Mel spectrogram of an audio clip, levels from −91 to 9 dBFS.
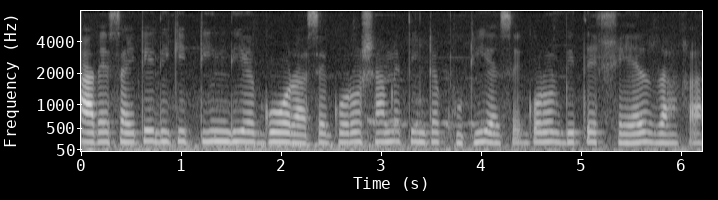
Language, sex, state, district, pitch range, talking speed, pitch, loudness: Bengali, female, Assam, Hailakandi, 195-210 Hz, 165 wpm, 205 Hz, -20 LUFS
